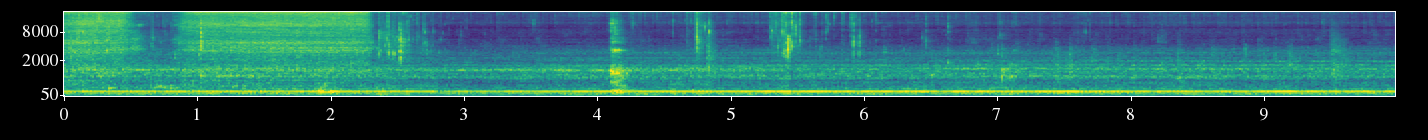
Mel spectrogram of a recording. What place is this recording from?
restroom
